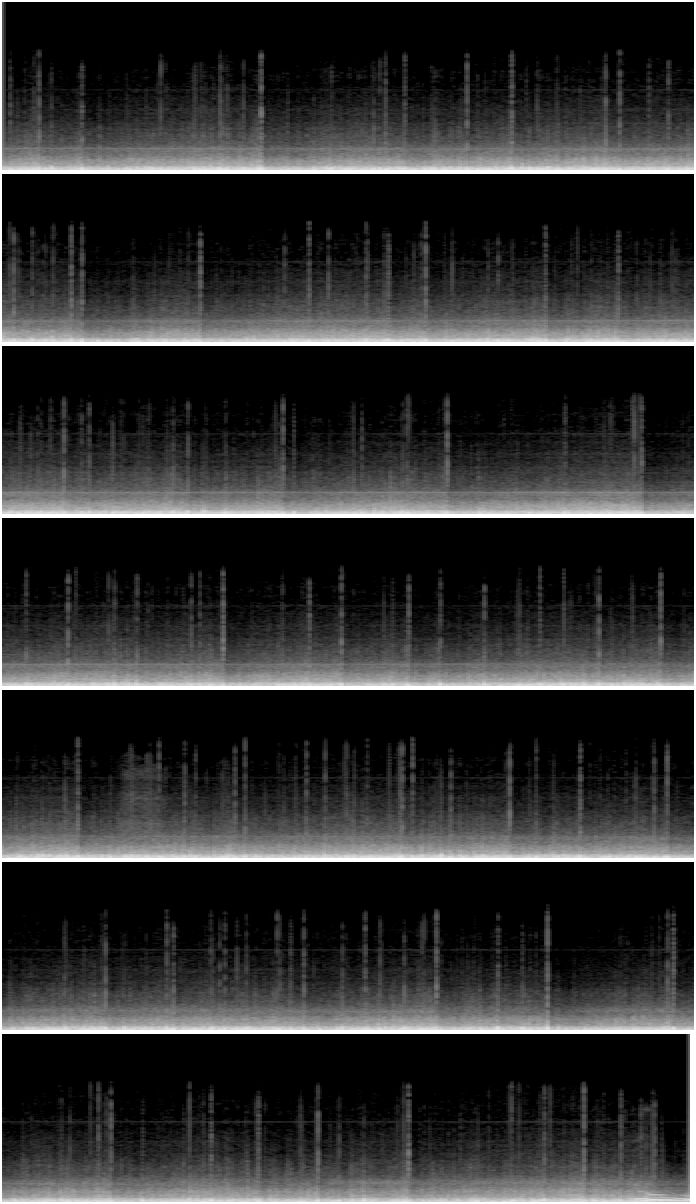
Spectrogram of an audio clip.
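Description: Triumph motorcycle engine running steadily at cruising speed, mixed with wind rushing over the microphone.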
